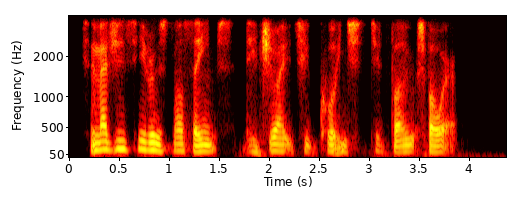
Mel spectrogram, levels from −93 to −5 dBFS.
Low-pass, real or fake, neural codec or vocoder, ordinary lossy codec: 3.6 kHz; fake; codec, 16 kHz in and 24 kHz out, 0.4 kbps, LongCat-Audio-Codec, four codebook decoder; Opus, 16 kbps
